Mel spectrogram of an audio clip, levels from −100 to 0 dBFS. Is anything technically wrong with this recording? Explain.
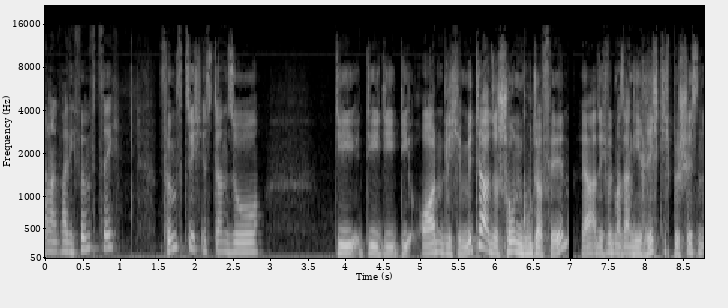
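Yes. From 6.93 to 7.04 s, right after "also schon ein guter", there is damaged data in the compressed stream. The decoder misreads the corrupted frames, loses sync and hunts for the next valid frame header, producing a brief glitch lasting about 110 ms.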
